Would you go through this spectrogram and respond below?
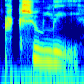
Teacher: People try to say actually, but the T and U blend into a chi sound.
